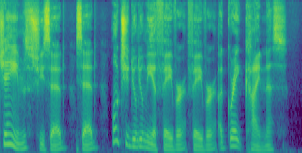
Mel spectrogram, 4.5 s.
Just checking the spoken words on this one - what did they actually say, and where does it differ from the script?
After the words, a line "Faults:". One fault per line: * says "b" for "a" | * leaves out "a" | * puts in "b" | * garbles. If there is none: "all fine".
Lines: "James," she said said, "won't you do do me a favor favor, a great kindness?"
"James," she said said, "won't you do do me a favor favor, a great kindness?"
Faults:
all fine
